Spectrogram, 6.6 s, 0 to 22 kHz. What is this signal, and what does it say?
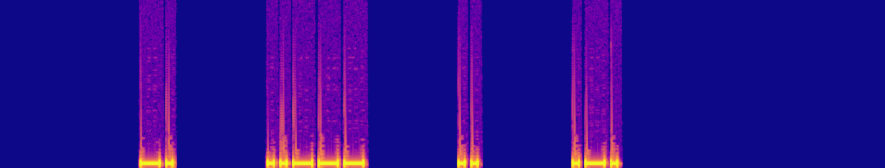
Morse code, heard as a keyed tone, about 25 wpm, spaced as for 10 wpm, 700 Hz. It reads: N2IR
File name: Lesson 16g - Letter c - Call Signs 25wpm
